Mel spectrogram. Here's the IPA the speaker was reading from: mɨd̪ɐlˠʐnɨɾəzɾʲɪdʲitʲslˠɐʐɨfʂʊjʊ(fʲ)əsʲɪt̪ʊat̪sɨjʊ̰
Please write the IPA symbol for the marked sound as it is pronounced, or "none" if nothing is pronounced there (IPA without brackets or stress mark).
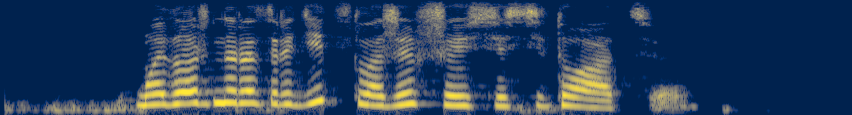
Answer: sʲ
